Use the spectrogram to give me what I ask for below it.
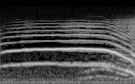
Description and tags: a creaking door recorded with a condenser mic. sounds normalized in ReZound.
creak, squeak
